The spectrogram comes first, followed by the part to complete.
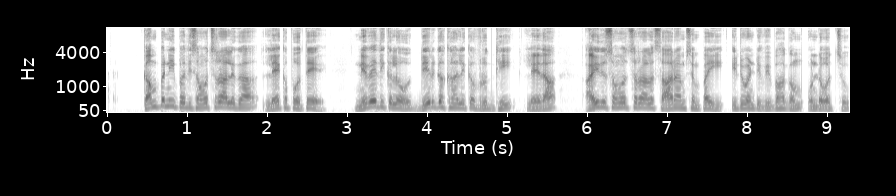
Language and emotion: Telugu, neutral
